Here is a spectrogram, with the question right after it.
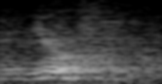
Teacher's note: has a weak form, which is not very weak in RP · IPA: [ju]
